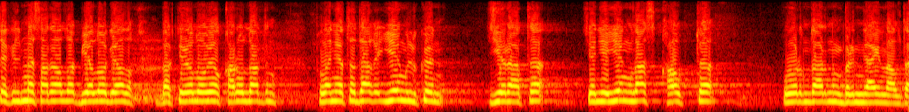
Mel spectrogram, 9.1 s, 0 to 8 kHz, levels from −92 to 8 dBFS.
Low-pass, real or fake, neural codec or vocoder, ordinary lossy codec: none; real; none; none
